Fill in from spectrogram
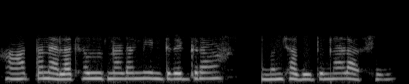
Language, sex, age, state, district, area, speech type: Telugu, female, 18-30, Andhra Pradesh, Kakinada, rural, conversation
